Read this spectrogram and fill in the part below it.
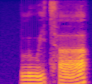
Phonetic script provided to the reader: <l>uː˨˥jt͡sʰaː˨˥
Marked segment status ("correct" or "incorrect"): correct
